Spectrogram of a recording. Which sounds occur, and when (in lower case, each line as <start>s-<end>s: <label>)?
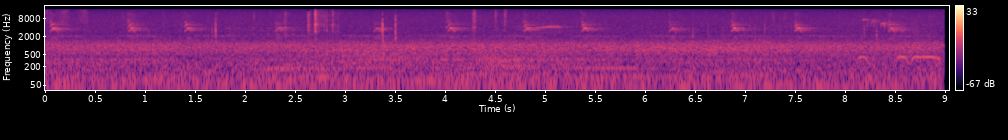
0.0s-9.0s: vehicle
0.0s-9.0s: wind
0.0s-0.2s: tweet
0.8s-1.0s: tweet
1.4s-1.6s: tweet
1.7s-1.7s: tick
2.1s-2.6s: tweet
2.6s-2.9s: generic impact sounds
3.3s-3.5s: tweet
3.4s-3.4s: tick
3.5s-3.5s: tick
4.0s-4.3s: tweet
4.3s-4.3s: generic impact sounds
4.5s-4.6s: generic impact sounds
4.8s-5.2s: tweet
5.3s-5.6s: tweet
6.2s-6.4s: tweet
6.5s-6.5s: tick
6.6s-6.7s: tick
6.8s-7.0s: tweet
7.5s-7.6s: tweet
8.1s-8.3s: hoot
8.1s-8.6s: tweet
8.2s-8.2s: tick
8.3s-8.3s: tick
8.5s-9.0s: hoot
